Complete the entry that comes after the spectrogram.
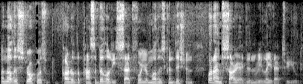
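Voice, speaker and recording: A man acting a sober, apologetic hospital doctor in a radio drama, with a husky voice. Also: lowish voice, animated, a little fast.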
